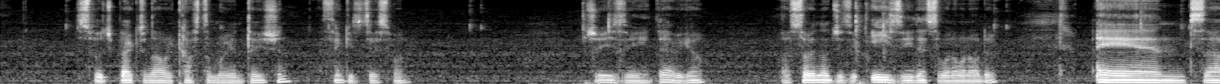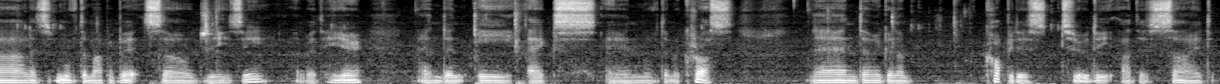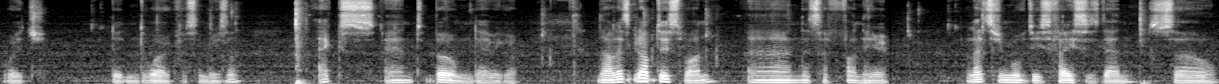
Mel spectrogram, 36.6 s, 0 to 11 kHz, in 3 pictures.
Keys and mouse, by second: 0.5-2.4 drag, 3.2 click, 3.5-5.0 drag, 5.7 g, 8.5 e, 11.0 click, 11.6 shift+click, 13.5 g, 16.0 click, 16.8 e, 19.4 click, 19.9 middle click, 20.3 Tab, 21.6 alt+x, 22.7 click, 23.5-24.7 middle drag, 26.5 alt+x, 28.2 click, 28.7-29.1 middle drag, 30.5 click, 30.8 /, 31.3 /, 32.1 middle drag, 32.9 Tab, 33.4 Tab, 33.8 click, 35.7 x.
